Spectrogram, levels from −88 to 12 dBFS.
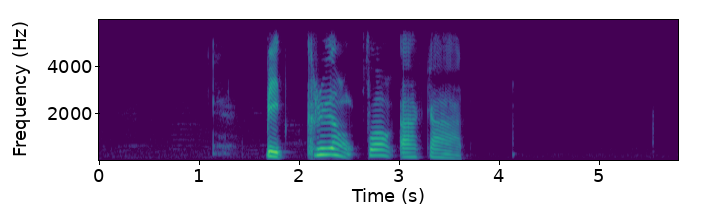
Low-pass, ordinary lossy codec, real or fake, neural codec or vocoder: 5.4 kHz; none; real; none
